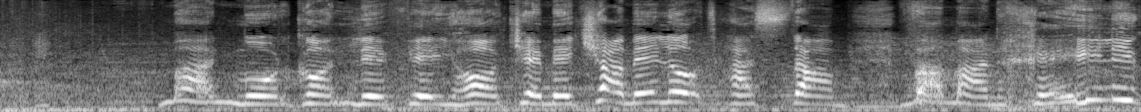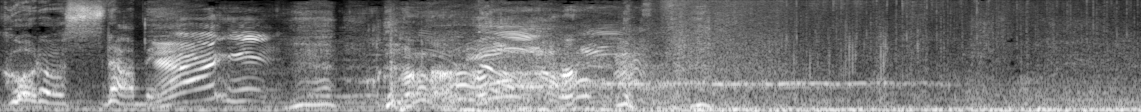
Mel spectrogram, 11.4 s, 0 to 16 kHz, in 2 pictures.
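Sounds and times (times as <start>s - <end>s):
speech: 0.8s - 9.3s
laughter: 7.6s - 9.1s
loud rumbling explosion: 8.9s - 11.4s.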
